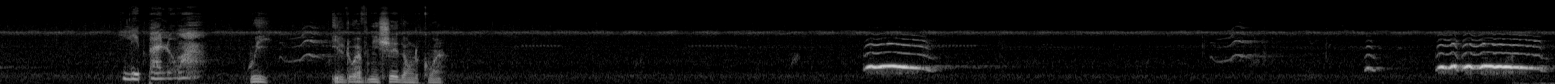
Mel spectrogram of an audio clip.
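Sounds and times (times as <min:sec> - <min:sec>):
steady high insect trill: 0:00.0 - 0:15.5
speech: 0:01.2 - 0:04.6
male tawny owl giving two-part hooting call: 0:02.8 - 0:03.3, 0:08.6 - 0:09.8, 0:12.1 - 0:12.7, 0:13.6 - 0:15.5.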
